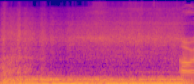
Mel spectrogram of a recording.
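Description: A car engine running at a steady idle, a continuous low rumble close by that stays level throughout, with a brief rising whine near the end.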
